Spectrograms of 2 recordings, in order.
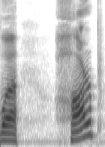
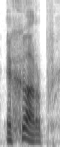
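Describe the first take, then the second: First: It is said in a plain accent. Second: It is said in a Russian accent.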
